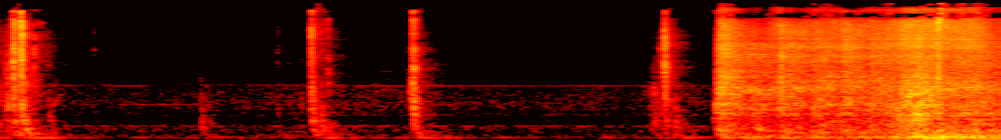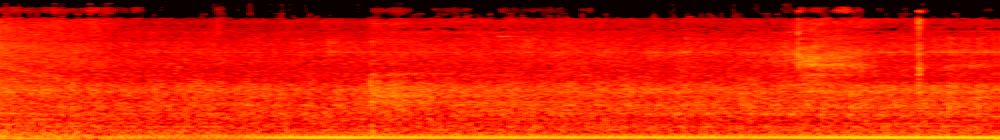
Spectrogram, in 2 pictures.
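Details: Copart non-runner unrecorded diesel car, restarted after door-module fault and engine management light cleared: a few clicks, then fires into a steady even low idle with no knock or misfire; normal start and idle.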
